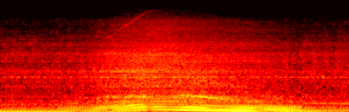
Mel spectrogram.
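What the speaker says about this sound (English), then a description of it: "I really like the way that the turbo sounds on it though." Turbo diesel Volkswagen Beetle engine revving up close with its exhaust disconnected, rising to a loud swelling roar with a whirring turbo note, then settling back to a steady idle.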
